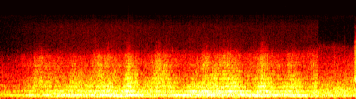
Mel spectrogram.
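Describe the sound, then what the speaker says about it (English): A Victor jet bomber passes overhead in a sustained, loud roaring rush of jet noise that swells and holds steady, heard alone without voices. "The very latest in jet bombers, the Victor was there, making its first public appearance"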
